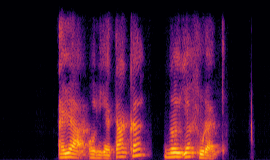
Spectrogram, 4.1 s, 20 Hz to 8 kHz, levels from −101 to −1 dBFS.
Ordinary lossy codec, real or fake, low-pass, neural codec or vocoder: Opus, 64 kbps; fake; 7.2 kHz; codec, 16 kHz, 2 kbps, FreqCodec, smaller model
